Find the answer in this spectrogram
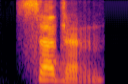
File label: "sudden", Indian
